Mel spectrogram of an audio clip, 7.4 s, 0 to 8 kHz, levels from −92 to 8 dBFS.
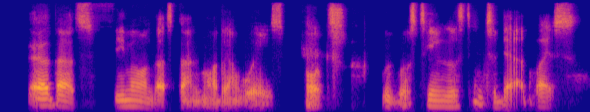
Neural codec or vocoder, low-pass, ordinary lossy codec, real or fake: codec, 16 kHz, 1.1 kbps, Voila-Tokenizer; none; none; fake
